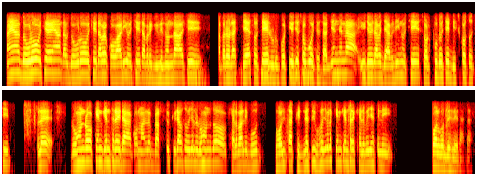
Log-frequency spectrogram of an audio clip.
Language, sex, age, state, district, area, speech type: Odia, male, 30-45, Odisha, Sambalpur, rural, conversation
